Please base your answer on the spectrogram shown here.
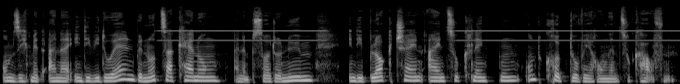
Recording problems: high-pitched whine; loud; from 1.5 to 3.5 s and from 4.5 s on; 5 kHz, 9 dB below the speech

